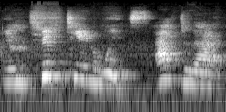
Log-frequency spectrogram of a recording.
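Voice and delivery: normal talking voice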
